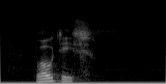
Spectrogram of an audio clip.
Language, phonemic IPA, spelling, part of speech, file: Dutch, /ˈʋoːtis/, Wotisch, proper noun, Nl-Wotisch.ogg
- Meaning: Votic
